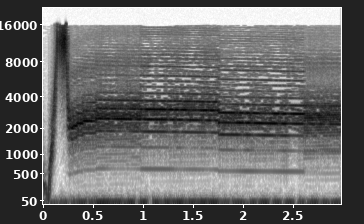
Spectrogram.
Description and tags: sonokids-omni 12
abstract, analog, analogue, beep, bleep, cartoon, comedy, electro, electronic, filter, fun, funny, fx, game, happy-new-ears, lol, ridicule, scream, sonokids-omni, sound-effect, soundesign, synth, synthesizer, toy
